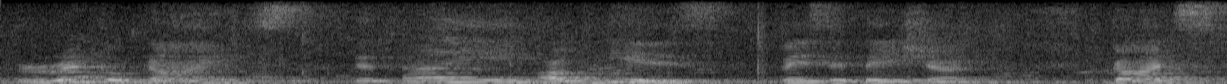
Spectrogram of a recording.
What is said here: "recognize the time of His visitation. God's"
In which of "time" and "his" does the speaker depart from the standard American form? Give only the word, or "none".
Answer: none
